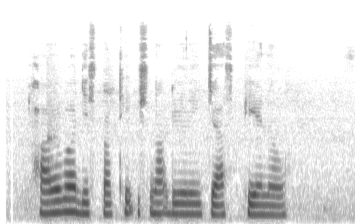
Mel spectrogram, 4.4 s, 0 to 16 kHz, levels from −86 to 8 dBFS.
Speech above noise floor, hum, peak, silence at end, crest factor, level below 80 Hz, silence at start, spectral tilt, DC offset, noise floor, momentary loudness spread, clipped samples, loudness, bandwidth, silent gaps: 29 dB; none; -10 dBFS; 0.85 s; 18 dB; -68 dBFS; 0.4 s; -7 dB/octave; under 0.1%; -55 dBFS; 9 LU; under 0.1%; -27 LUFS; 11 kHz; none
